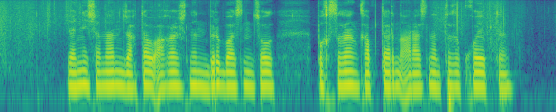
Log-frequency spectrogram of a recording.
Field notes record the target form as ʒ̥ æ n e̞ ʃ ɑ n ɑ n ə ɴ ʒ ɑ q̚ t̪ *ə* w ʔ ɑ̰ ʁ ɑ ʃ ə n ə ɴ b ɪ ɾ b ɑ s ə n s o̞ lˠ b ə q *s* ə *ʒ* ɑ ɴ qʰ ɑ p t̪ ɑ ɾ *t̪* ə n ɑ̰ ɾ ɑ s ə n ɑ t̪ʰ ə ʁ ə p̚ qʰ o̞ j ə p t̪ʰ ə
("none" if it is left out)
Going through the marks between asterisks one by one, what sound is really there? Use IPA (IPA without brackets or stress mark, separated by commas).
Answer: ɑ, s, ʁ, d̪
